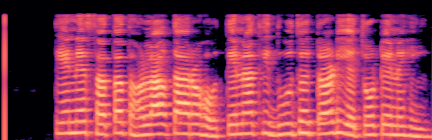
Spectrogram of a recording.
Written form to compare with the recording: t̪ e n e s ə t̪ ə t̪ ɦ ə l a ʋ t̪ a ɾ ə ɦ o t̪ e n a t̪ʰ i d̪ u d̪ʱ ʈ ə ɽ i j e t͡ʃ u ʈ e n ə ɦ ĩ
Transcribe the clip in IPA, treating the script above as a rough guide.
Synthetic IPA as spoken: t̪ e n e s ə t̪ ə t̪ ɦ ə l a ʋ t̪ a ɾ ə ɦ o t̪ e n a t̪ʰ i d̪ u d̪ʱ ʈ ə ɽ i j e t͡ʃ o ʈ e n ə ɦ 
